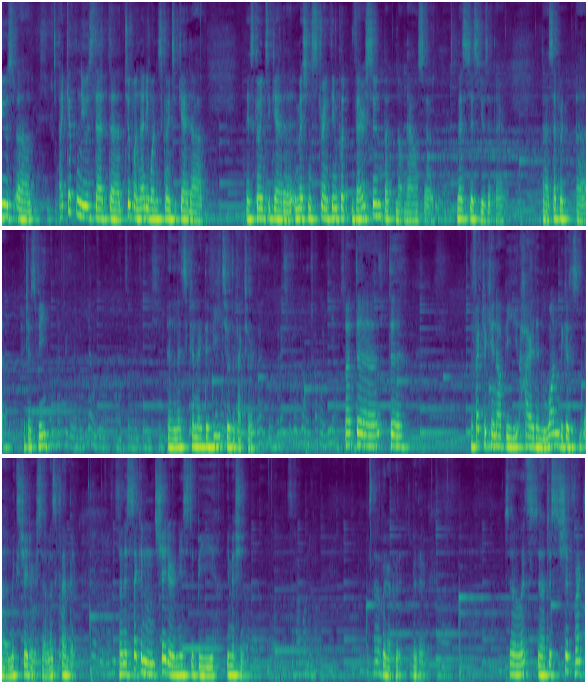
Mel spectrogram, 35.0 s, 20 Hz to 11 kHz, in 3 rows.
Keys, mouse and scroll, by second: 2.8-4.2 drag, 4.8-6.2 middle drag, 6.2-7.1 scroll down 10, 7.1-7.7 middle drag, 8.4-9.3 drag, 9.4-9.9 middle drag, 10.5-11.3 drag, 11.7-12.1 scroll up 5, 12.1 middle drag, 12.8 click, 13.5-14.8 scroll up 6, 14.8-15.6 drag, 22.5-23.7 drag, 24.1 middle click, 25.0 middle click, 25.5 shift+a, 30.7 scroll up 4, 30.7 shift+a, 30.8 middle click, 31.8 click, 34.5 middle click.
